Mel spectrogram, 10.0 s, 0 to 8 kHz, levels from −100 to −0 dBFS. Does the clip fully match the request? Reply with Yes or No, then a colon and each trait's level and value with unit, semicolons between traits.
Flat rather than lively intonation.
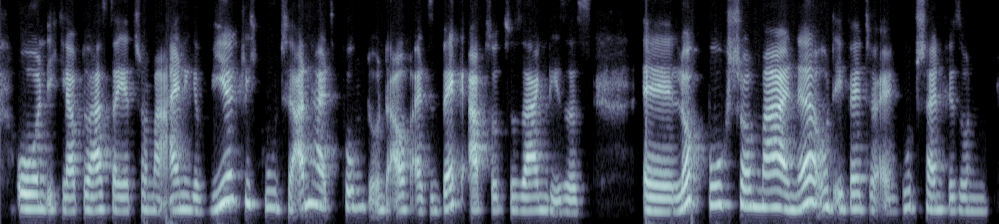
No: average, 4.1 semitones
